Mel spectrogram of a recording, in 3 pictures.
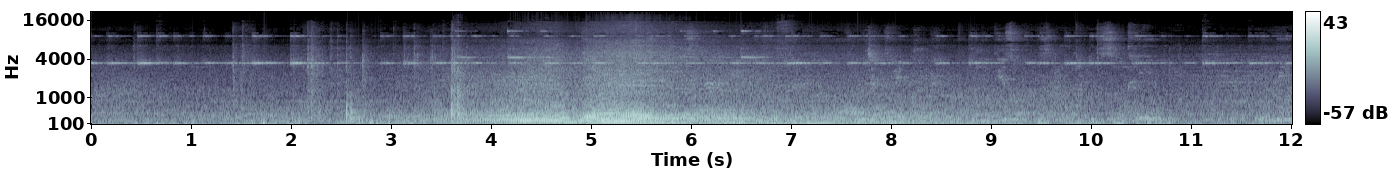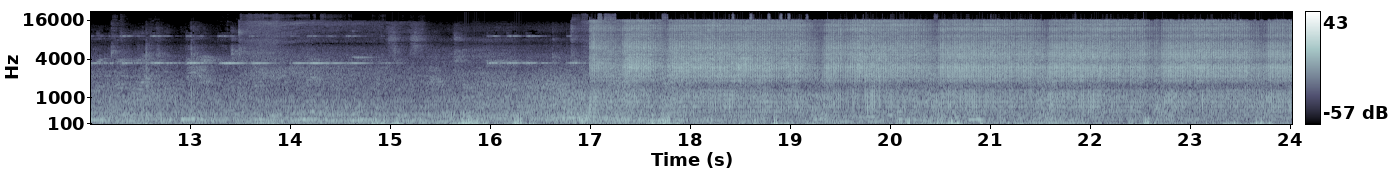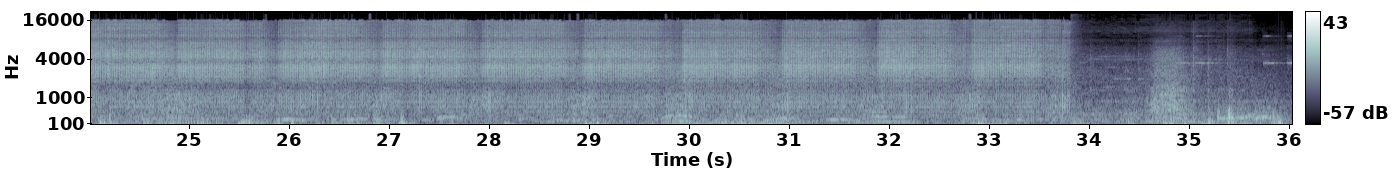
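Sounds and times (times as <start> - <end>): welding arc buzzing hiss: 16.8 - 35.6.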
